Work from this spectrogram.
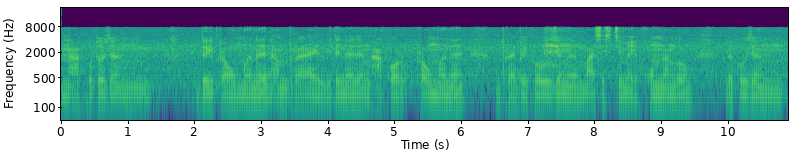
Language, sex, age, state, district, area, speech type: Bodo, male, 30-45, Assam, Kokrajhar, rural, spontaneous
